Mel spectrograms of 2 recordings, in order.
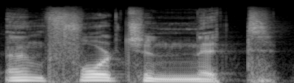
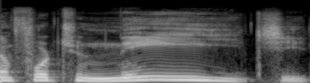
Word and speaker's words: unfortunate: despeito de e unfortunate atenção a pronúncia unfortunate unfortunate não é unfortunate tá dá uma vontade louca de falar esse e final mas não é e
